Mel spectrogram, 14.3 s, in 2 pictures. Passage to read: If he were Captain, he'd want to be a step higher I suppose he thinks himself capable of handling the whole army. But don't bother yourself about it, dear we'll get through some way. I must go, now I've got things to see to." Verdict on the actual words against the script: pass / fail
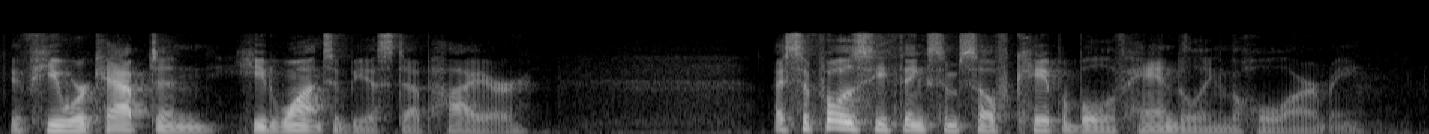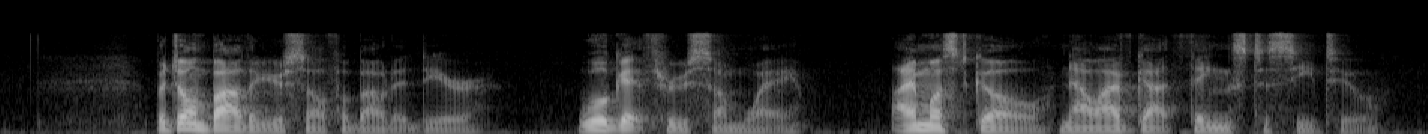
pass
